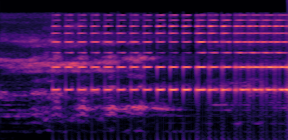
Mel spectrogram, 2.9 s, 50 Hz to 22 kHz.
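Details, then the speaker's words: SJRC F22S2 Pro Plus drone after take-off with obstacle avoidance enabled: quick evenly repeated high-pitched beeps, about four a second, over rotor hum, warning that an obstacle is detected ahead and forward flight is blocked. "Jadi ketika dia mendeteksi ada rintangan di depannya, dia tidak akan maju dan ada suara bunyi bip panjang seperti ini, dia tidak bisa maju."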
